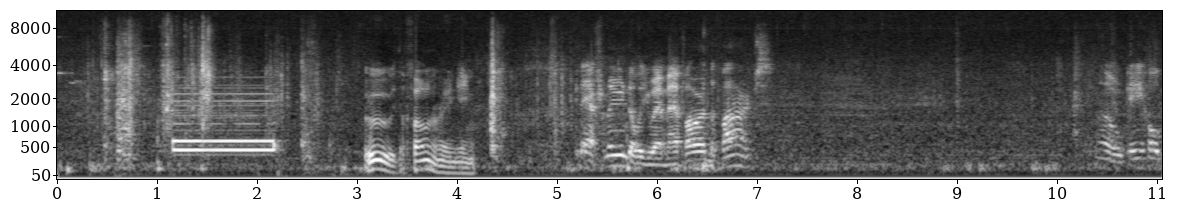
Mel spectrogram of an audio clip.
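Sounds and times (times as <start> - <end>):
desk telephone electronic ring: 1.2 - 2.2.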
